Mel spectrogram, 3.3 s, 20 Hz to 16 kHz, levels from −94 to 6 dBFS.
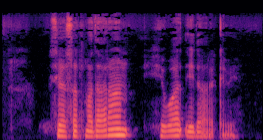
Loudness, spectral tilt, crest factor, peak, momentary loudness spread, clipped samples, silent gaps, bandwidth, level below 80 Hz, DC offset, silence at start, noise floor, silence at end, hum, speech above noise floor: -25 LUFS; -5 dB/octave; 18 dB; -8 dBFS; 12 LU; under 0.1%; none; 11.5 kHz; -60 dBFS; under 0.1%; 0.05 s; -52 dBFS; 0.35 s; none; 28 dB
